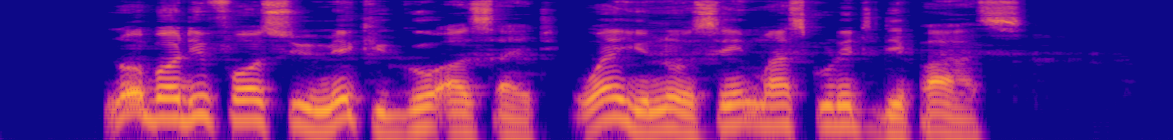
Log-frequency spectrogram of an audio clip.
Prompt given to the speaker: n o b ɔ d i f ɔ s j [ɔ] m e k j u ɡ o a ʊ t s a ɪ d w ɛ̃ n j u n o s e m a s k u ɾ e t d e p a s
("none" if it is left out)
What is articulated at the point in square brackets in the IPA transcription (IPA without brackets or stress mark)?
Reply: u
